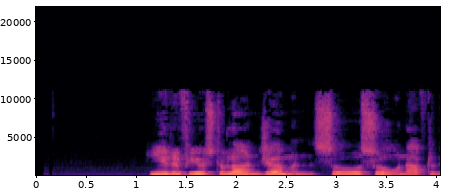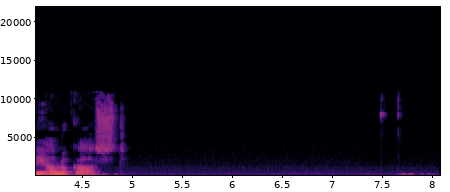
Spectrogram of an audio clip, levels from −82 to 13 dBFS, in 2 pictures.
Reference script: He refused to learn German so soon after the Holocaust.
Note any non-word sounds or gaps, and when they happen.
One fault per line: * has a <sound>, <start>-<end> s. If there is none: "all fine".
all fine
